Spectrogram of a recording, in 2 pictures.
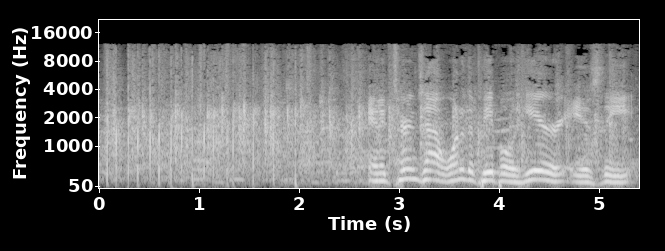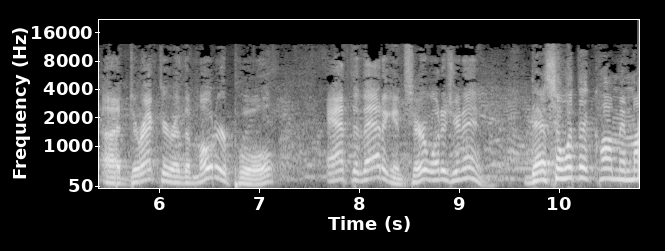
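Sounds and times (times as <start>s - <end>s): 
crowd applauding at Egg Harbor Cafe: 0.0s - 6.4s
speech: 2.7s - 10.7s.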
